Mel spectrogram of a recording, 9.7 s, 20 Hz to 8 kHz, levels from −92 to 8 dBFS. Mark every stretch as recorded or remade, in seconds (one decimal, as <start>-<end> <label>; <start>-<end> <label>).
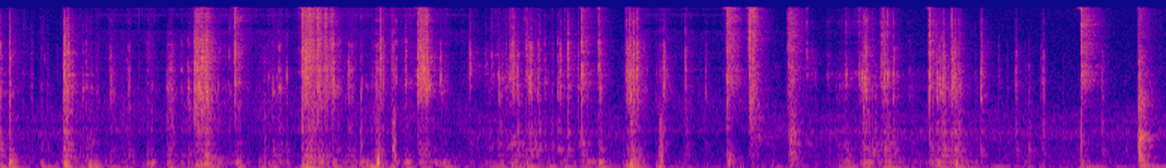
0.0-0.8 recorded; 0.8-3.9 remade; 3.9-5.3 recorded; 5.3-6.3 remade; 6.3-9.7 recorded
